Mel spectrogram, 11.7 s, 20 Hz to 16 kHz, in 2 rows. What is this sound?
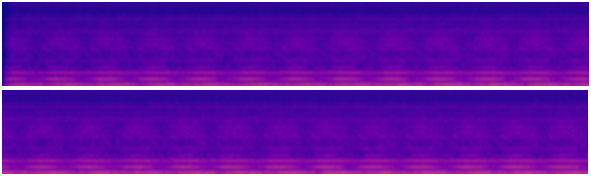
Soundscapes > Indoors
My Room Ambience
My loud room at home, recorded using my iPhone 13. There's the hum of my fan, as well as other general humming. I think I was stoned when I recorded this because I felt like my room was really loud, and wanted to see if it still sounded loud when I was not high. It does.
ambience, fan, general-noise, room-tone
